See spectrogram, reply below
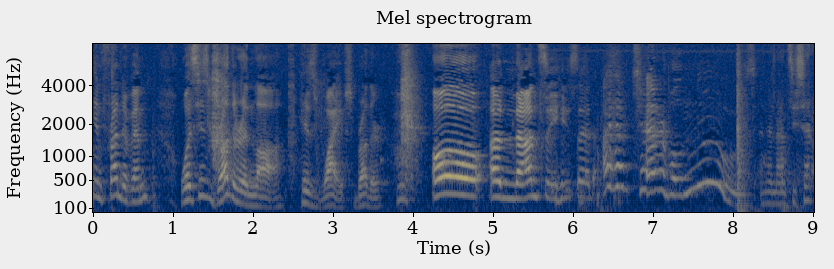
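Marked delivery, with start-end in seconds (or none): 4.2-5.8 loud wailing cry. Acted. Grieving brother-in-law arrives. 6.4-8.3 slow crying voice. Acted. Brother-in-law bringing sad news.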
